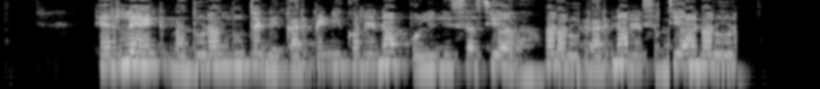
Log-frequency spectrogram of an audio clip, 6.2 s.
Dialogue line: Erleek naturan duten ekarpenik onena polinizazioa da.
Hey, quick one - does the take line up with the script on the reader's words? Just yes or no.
no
